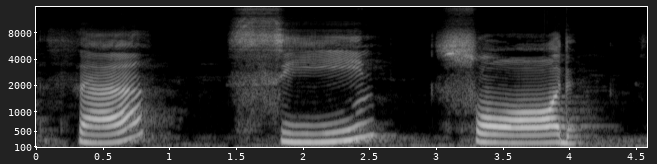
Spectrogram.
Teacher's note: सा नरमी से, सीन सीटी वाला, सौद में हल्की सी सीटी और मोटा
